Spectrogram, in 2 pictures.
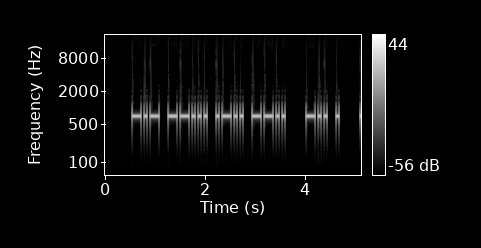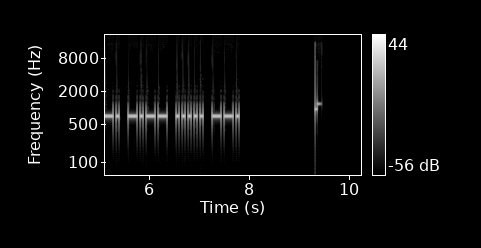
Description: Morse code, heard as a keyed tone, about 20 wpm, 700 Hz. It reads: K7LZ DE NY5G
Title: USA Callsign DE Callsign - 4 Characters - 20wpm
